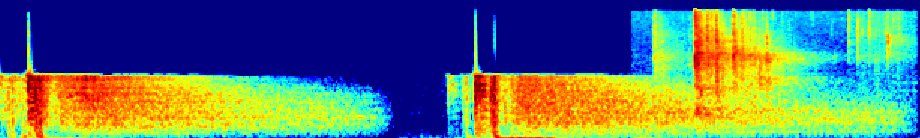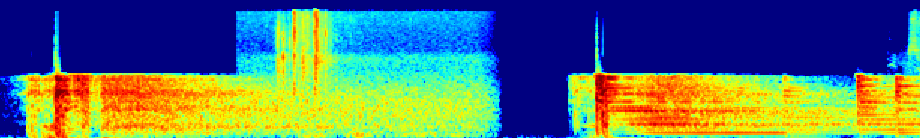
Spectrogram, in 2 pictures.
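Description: An Apple Card slammed onto a granite countertop four times, about three seconds apart. Each slam is a sharp crack followed by a long, fading rumble, exaggerated far beyond what a card could make.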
